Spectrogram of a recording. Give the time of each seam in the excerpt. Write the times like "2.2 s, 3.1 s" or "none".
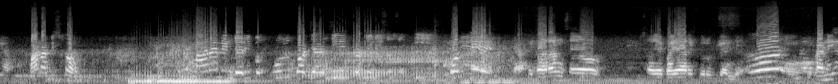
1.3 s, 5.1 s

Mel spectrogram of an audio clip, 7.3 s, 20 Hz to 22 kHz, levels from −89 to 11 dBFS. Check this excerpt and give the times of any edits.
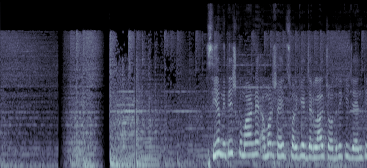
1.0 s

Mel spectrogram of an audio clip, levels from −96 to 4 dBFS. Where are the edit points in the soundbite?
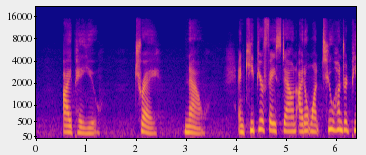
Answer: none

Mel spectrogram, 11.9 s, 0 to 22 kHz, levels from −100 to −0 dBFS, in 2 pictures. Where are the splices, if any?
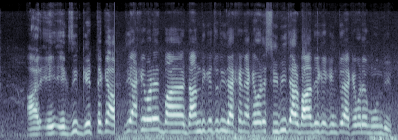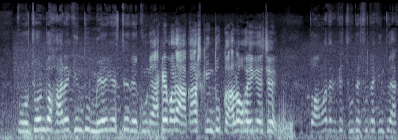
1.8 s, 6.2 s

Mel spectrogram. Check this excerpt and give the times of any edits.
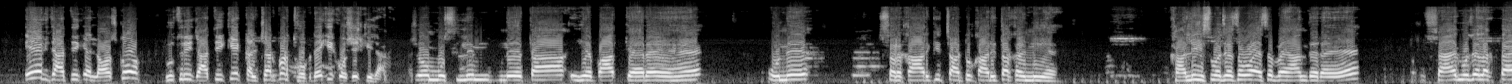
4.1 s

